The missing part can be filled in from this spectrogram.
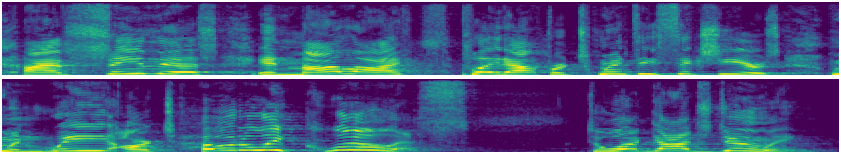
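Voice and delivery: high, loud, fired-up preaching. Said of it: "I'm getting fired up".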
